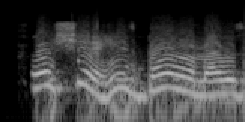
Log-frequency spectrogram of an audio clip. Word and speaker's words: BOM: I should write bomb. Yeah, B-O-M. That's bomb. That's bomb. The other B is silent, so why not?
